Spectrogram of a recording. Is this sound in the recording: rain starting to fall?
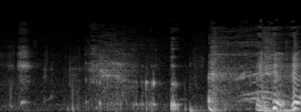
no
